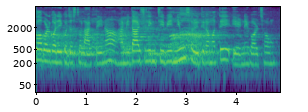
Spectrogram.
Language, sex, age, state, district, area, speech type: Nepali, female, 18-30, West Bengal, Darjeeling, rural, spontaneous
